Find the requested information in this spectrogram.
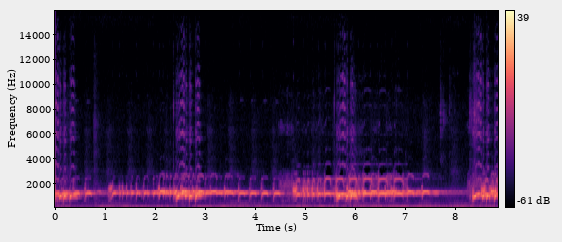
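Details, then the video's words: Strong-voiced local zebra dove, kept singing to draw other doves into song: rapid staccato cooing in long rolling phrases, several overlapping, with a short quiet gap near the end and low background hum. "perkutut lokal gacor suara besar"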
